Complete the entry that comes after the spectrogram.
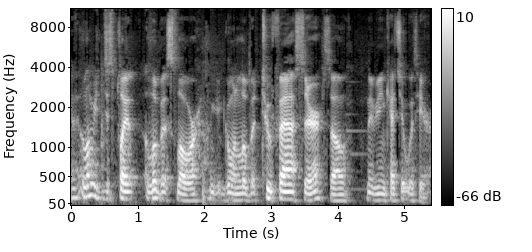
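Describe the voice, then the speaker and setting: The man talks at a very fast pace and a medium pitch, with ordinary pitch variation. Noticeable background noise is present. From Pennsylvania. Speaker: fiddler and music teacher. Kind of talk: tutorial. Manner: casual, hesitant with fillers.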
